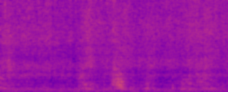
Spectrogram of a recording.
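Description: Rice toasting in a pot for fried chicken jambalaya is stirred through a steady sizzle, with faint scraping swirls rising briefly over the constant frying hiss, and no voices.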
